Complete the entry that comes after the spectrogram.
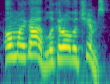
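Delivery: high, loud, rushed gushing; mock excitement. Characters spotting monkeys in the hot springs, high excited squeal of words. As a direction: gush like a thrilled tourist.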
